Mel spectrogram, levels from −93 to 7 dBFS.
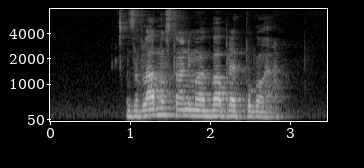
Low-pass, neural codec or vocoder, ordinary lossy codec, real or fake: none; none; none; real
